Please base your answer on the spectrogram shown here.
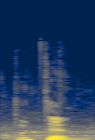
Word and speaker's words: poutine: It's pronounced pin. Putin. Putin. I'm too close to the Quebec border that uh I might get in trouble if I call it poutine.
